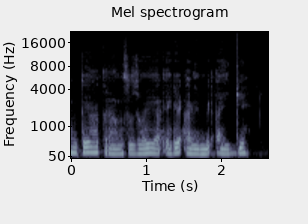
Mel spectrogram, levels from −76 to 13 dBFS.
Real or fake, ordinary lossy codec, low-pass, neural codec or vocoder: fake; none; none; codec, 44.1 kHz, 3.4 kbps, Pupu-Codec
